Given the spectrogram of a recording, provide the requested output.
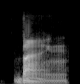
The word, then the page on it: bang: British English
